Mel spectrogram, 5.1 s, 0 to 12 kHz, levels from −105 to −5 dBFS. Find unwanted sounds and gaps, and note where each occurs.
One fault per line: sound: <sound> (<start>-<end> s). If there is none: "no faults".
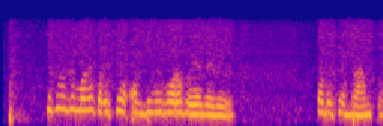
no faults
